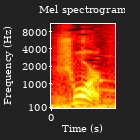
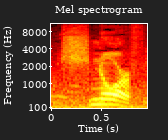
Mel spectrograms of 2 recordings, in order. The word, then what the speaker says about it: Schnorf: i'm talking to laura short right now sure schwarf how do you spell it schnorf you've had to do that for idiots like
